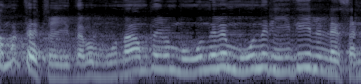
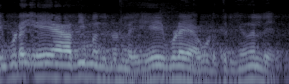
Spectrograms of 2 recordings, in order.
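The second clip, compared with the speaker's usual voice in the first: ordinary delivery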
